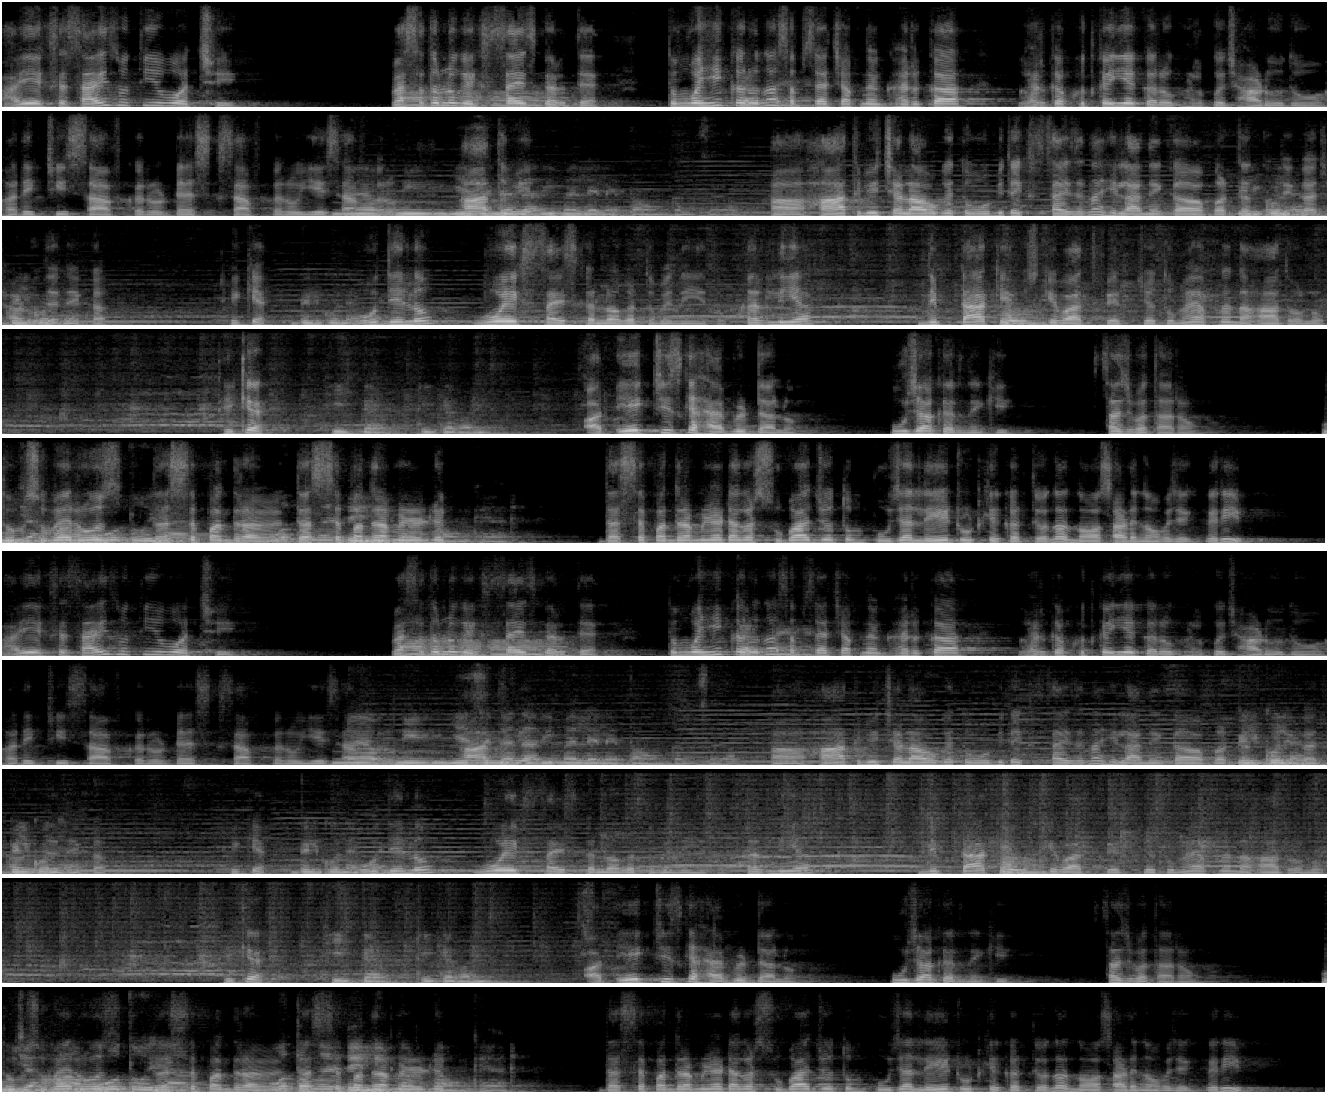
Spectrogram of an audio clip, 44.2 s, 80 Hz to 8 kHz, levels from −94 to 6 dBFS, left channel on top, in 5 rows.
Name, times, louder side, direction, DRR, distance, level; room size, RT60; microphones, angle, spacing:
voice 1, 0.0-1.6 2.6-4.0 4.5-6.4 6.8-11.5 11.9-12.4 14.0-18.4 19.2-19.4 20.0-23.1 23.8-26.5 28.0-28.3 30.4-31.8 32.4-33.2 33.9-34.5 35.4-36.1 36.3-36.5 36.7-37.4 37.7-38.3 39.3-43.6, left 3 dB, 60° left, 15 dB, 0.7 m, -31 dB
voice 2, 2.7-3.8 4.9-5.5 11.0-13.8 17.0-18.3 19.6-20.3 24.3-24.7 28.7-29.8 35.3-36.6 37.1-38.7, equal, 85° right, 7 dB, 1.9 m, -34 dB
sound 1, 11.2-30.6, right 3 dB, 55° right, 1.7 m, -48 dB
28.0 x 18.0 x 8.0 m, 1.0 s
head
